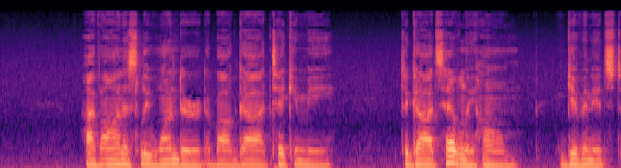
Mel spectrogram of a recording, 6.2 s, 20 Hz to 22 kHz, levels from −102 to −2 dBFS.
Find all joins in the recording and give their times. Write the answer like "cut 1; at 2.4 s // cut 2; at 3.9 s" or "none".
none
